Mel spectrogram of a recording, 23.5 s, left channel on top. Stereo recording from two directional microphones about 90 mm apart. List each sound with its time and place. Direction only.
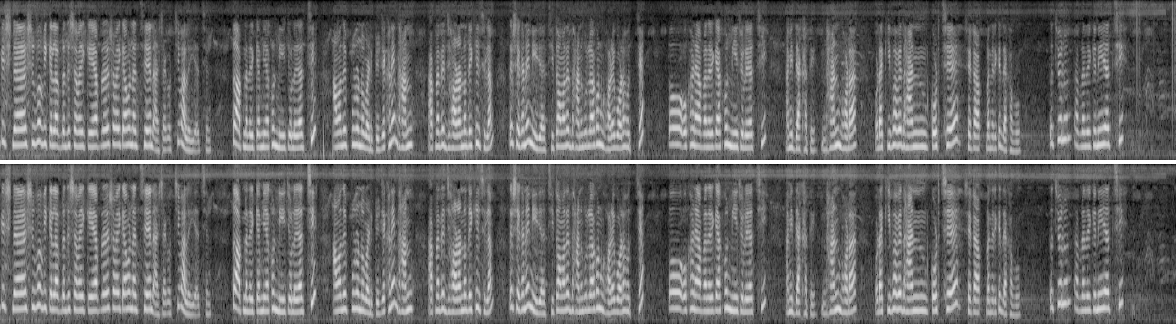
0.0 s speech: 45° right (ahead or behind)
4.1 s speech: 40° right (ahead or behind)
17.7 s speech: 45° right (ahead or behind)
21.9 s speech: 30° right (ahead or behind)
